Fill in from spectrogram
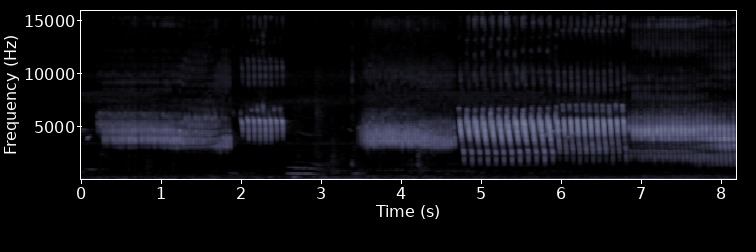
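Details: Canary song used to prompt silent canaries to sing: a buzzy high trill, a short pulsed burst, a brief gap with low faint notes, then long rapid rolling trills that grow louder.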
